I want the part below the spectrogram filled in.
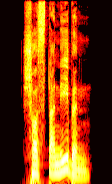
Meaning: second-person plural preterite of danebenschießen
- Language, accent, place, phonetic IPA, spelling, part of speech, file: German, Germany, Berlin, [ˌʃɔs daˈneːbn̩], schoss daneben, verb, De-schoss daneben.ogg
